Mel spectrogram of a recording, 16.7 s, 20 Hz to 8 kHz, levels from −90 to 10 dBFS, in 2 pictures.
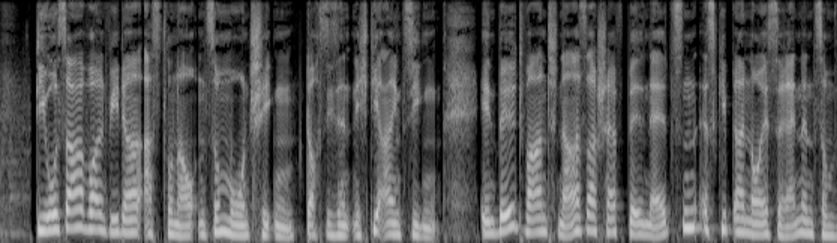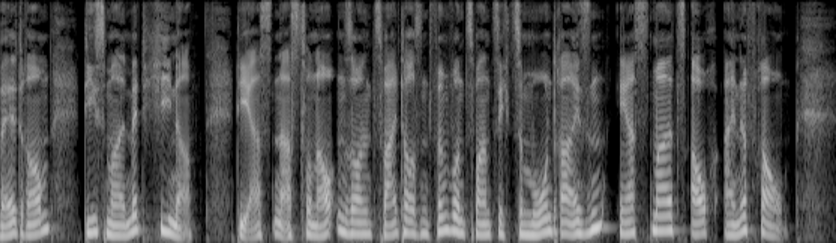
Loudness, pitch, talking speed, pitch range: -19 LUFS, 145 Hz, 150 wpm, 130-170 Hz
